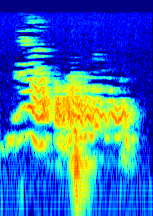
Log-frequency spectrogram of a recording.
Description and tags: Made using a ridged piece of plastic.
